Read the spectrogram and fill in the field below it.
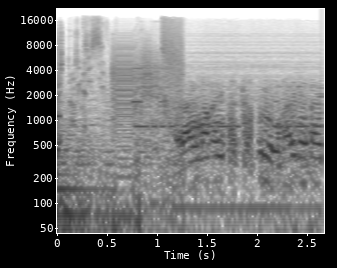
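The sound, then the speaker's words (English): Harsh bursts of radio static and crackle cut in and out, then give way to a garbled, distorted voice like a crackly intercom announcement, loud throughout. “Interference? What does he mean, emergency?”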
